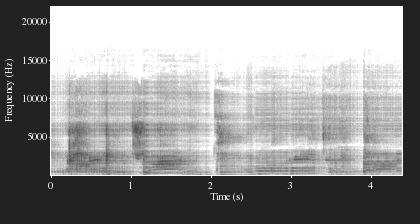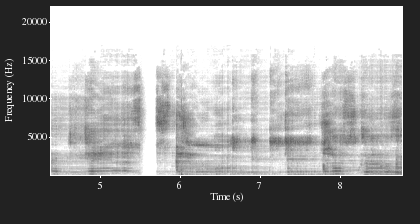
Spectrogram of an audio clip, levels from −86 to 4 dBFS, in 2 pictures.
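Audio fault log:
5.49 to 5.72 s, call audio freeze: the sound stalls for about 0.2 s, the last fragment stretched into a fading buzz that drops to silence for the final 100 ms, then resumes exactly where it stopped, so nothing is lost but everything after arrives about 204 ms later. The likely cause is delayed packets emptying the jitter buffer. On a spectrogram a smeared, decaying band gives way to a blank strip. The waveform shows shrinking envelope, then flat line.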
